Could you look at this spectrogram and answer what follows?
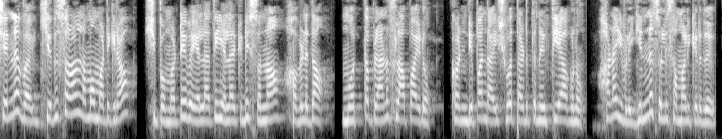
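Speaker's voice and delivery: low, private plotting voice; scheming inner monologue. Acted. Girl wondering how to stop Aishu telling everyone, plotting low to herself.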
